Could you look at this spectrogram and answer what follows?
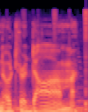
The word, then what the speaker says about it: Notre Dame: Now, I said Notre Dame. It's not Notre Dame. It's Notre Dame. Notre Dame.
